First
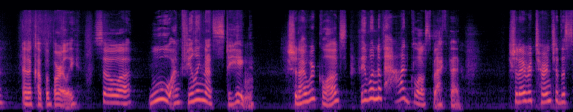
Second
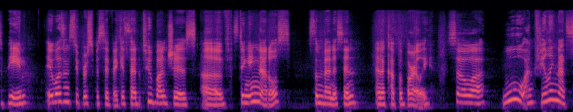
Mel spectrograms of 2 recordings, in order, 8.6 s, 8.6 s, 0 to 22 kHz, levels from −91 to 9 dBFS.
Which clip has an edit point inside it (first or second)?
second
